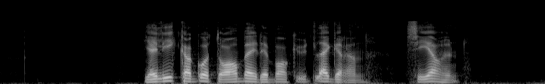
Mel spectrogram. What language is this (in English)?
Norwegian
